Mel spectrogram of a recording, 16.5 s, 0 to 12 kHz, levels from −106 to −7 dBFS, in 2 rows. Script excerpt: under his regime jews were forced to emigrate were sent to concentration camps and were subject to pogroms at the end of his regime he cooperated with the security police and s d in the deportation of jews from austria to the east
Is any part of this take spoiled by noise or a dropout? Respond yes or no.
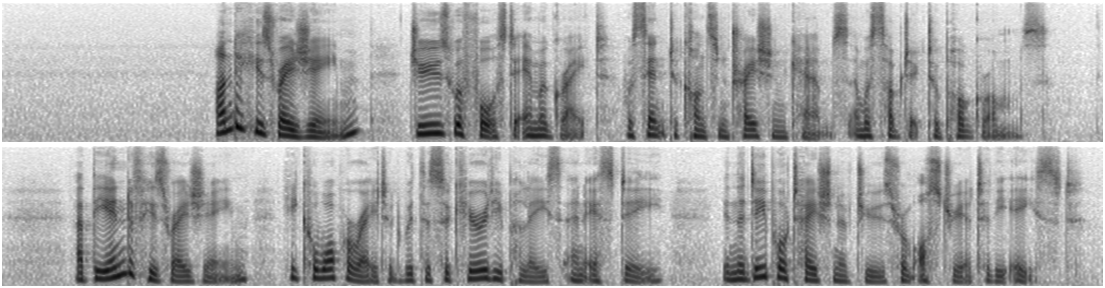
no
